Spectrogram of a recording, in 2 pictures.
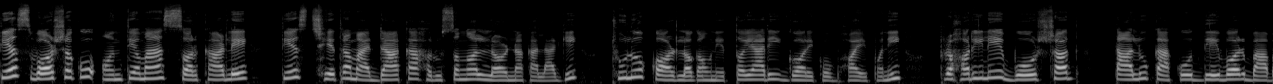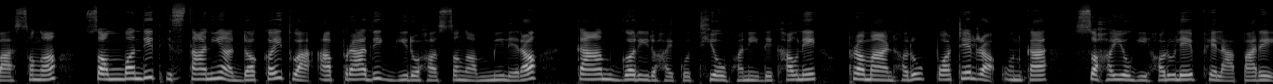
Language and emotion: Nepali, neutral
